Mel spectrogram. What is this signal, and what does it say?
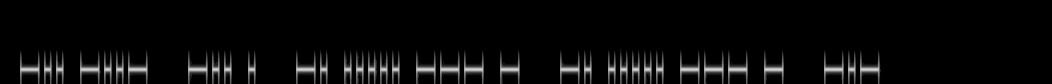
Morse code, heard as a keyed tone, about 20 wpm, 700 Hz. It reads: DX DE N5OT N5OT K
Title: Common QSO Phrases Encore 20wpm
